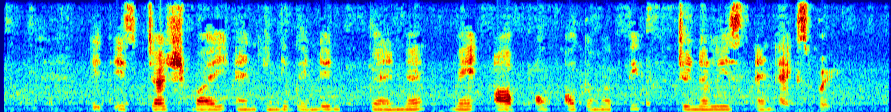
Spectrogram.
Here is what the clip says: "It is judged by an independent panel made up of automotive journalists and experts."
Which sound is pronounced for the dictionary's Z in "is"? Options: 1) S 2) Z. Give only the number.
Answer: 1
